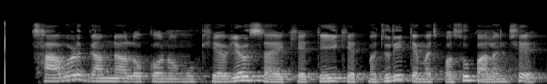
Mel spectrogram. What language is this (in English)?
Gujarati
